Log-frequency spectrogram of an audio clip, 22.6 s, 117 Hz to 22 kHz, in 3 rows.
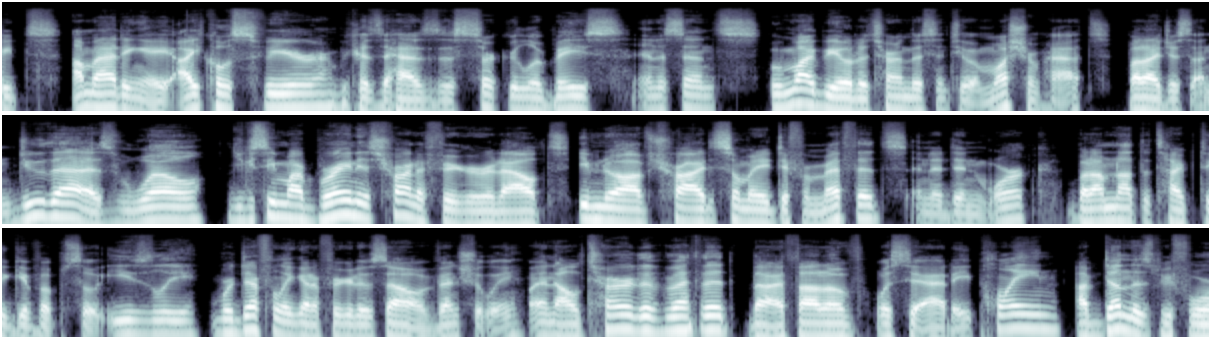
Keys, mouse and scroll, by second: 1.0-6.8 middle drag, 6.8-7.5 scroll up 1, 7.6 super+z, 8.5 alt+middle click, 8.8 super+z, 18.2 shift+q, 19.4 shift+a, 22.3-22.6 scroll down 2.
